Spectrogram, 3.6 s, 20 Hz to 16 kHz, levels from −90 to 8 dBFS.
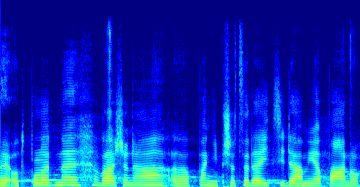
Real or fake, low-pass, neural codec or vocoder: fake; 14.4 kHz; autoencoder, 48 kHz, 32 numbers a frame, DAC-VAE, trained on Japanese speech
